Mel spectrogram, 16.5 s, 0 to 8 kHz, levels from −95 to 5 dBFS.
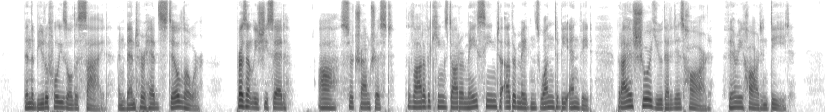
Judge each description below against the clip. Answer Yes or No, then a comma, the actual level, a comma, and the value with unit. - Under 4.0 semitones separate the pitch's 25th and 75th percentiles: Yes, average, 3.5 semitones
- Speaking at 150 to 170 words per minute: Yes, average, 155 wpm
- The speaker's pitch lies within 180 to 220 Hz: No, low, 125 Hz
